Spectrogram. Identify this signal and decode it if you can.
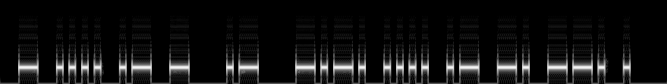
Morse code, heard as a keyed tone, about 19 wpm, 800 Hz. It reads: THAT A CHANGE
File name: ANGLAIS texte clair 3 vitesse 18 mots minute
